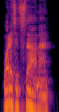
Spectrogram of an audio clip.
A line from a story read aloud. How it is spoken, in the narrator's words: Jaren asked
